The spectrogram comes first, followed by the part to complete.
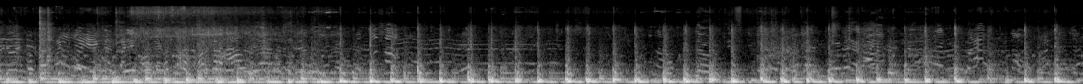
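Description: Drums beating a quick, steady rhythm, with a crowd's voices over them and a steady low hum underneath.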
